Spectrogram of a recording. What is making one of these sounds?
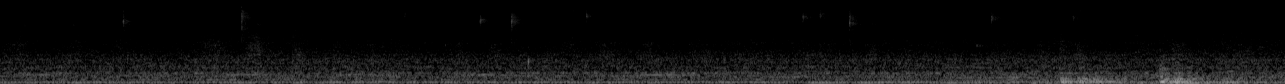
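A razor scrapes across stubble in short strokes, close by.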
